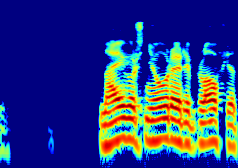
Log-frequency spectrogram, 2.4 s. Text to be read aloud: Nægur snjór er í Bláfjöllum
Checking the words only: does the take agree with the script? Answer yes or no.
yes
